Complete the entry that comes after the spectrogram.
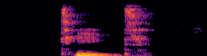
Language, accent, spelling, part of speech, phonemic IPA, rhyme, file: English, Southern England, teat, noun, /tiːt/, -iːt, LL-Q1860 (eng)-teat.wav
- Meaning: 1. The projection of a mammary gland from which, on female therian mammals, milk is secreted 2. Something resembling a teat, such as a small protuberance or nozzle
